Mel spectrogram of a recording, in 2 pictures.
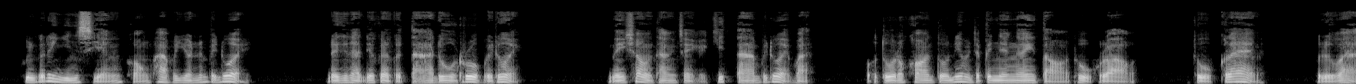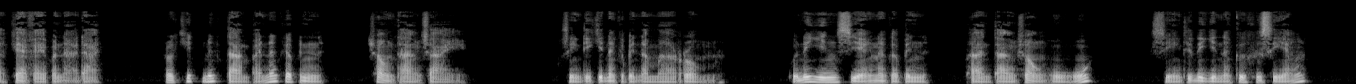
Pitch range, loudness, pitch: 65-95 Hz, -19 LUFS, 85 Hz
